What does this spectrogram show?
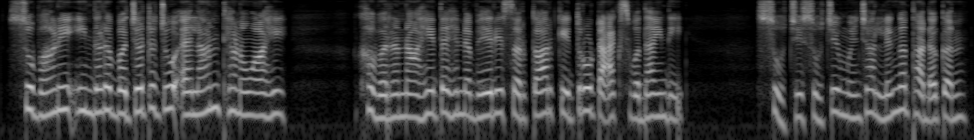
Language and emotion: Sindhi, fearful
